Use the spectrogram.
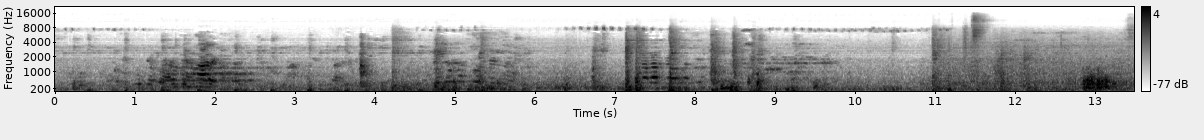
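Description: A train is shunted into Secunderabad station, with rumbling, clanks and metallic knocks from the wagons. There are scattered sharp clicks and a busy mix of voices and platform noise throughout.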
